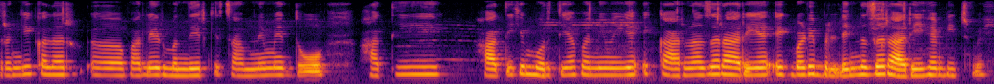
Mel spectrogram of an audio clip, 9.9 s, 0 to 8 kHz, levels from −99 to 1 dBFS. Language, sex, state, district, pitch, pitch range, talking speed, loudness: Hindi, female, West Bengal, Purulia, 220 Hz, 210-235 Hz, 185 wpm, -21 LUFS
